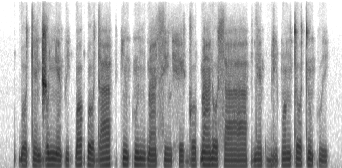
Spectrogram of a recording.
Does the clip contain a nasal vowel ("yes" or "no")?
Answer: yes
